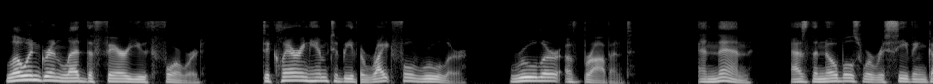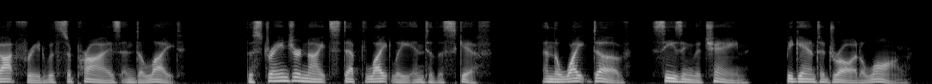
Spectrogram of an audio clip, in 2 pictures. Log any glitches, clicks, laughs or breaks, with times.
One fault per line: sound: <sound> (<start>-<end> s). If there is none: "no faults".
sound: dropout (3.6-3.6 s)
